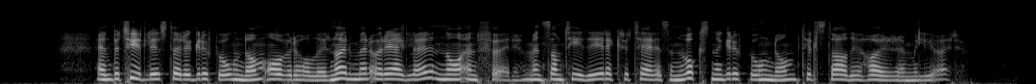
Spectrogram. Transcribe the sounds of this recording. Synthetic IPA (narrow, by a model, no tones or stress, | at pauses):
eːnbət̪ʰyːd̪l̩ɪst̪œɾəɡɾʉpəʊŋd̪ɔmʔoːʋəɾhɔləɾnɔɾməɾoːɾeːɡləɾnoːʔɛnføːɾmɛnsɑmt̪ʰiːd̪ɪɾɛkʰɾʉt̪ʰeːɾəseːnʋɔksn̩əɡɾʉpəʊŋd̪ɔmt̪ʰɪlst̪ɑːd̪ɪhɑːɾəɾəmɪljø̰ːəɾ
